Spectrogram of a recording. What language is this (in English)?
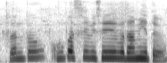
Sanskrit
